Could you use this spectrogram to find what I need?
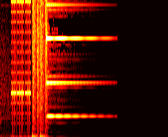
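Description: A video game chime rings as a score is tallied.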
